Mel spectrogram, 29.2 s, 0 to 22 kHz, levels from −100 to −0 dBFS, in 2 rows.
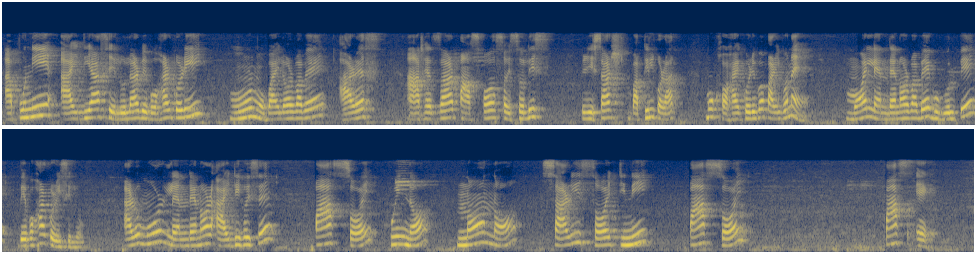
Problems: constant background noise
